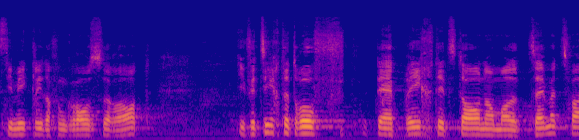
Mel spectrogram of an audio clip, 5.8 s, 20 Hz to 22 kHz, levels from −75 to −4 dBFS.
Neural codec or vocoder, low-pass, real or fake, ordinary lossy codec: none; 14.4 kHz; real; AAC, 48 kbps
